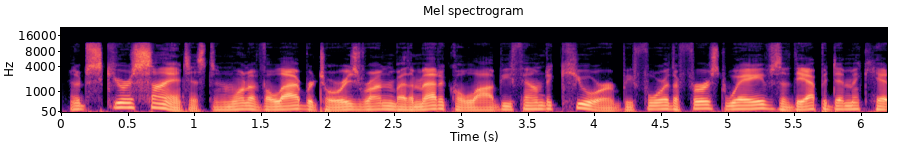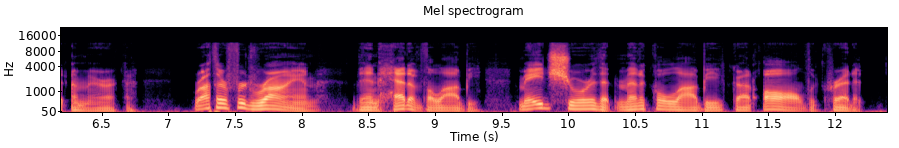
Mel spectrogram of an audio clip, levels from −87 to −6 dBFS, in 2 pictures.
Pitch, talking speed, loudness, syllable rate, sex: 105 Hz, 200 wpm, -19 LUFS, 6.1 syllables/s, male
